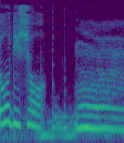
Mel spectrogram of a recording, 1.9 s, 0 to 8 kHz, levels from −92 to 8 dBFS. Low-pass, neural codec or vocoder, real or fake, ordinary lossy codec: 7.2 kHz; codec, 16 kHz, 4 kbps, FreqCodec, larger model; fake; MP3, 48 kbps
